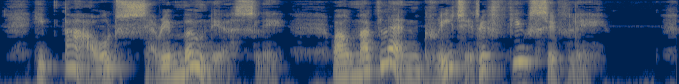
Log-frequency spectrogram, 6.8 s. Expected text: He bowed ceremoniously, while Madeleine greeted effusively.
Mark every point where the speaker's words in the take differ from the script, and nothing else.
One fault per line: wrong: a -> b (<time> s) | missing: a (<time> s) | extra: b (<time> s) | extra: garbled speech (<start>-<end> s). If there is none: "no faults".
no faults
